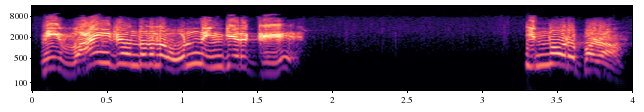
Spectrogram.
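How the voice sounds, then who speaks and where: An actor playing a mild village trader who calmly coaxes and reasons in a 1980s Tamil film comedy. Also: male voice, extremely high pitch, moderate pace, dry recording, lo-fi sound, exaggerated voice. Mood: coaxing.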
